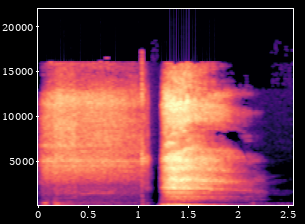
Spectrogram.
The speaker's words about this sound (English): And we breathe in too shallow during the day, and that's why we're stressed. So, you see, by breathing in one deep breath,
